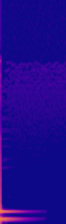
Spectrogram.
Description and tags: Quick Bing type sound for buttons, etc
